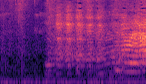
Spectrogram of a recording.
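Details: Black Bengal goats at a village farm during cold weather, some unwell after being fed fresh grass. A strained, wavering bleat rises through a second of hissing background noise and grows louder toward the end.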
